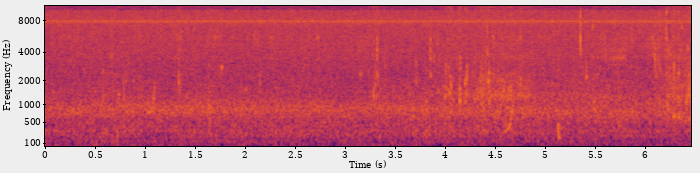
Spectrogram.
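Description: Faint sounds of a canoe being paddled on calm water: soft paddle strokes and drips with a few small knocks over a steady light hiss.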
